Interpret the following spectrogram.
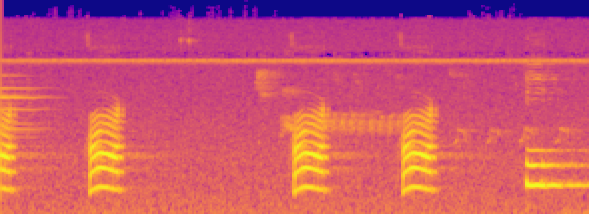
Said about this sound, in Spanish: Tenés una forma de cantar muy especial. Al canto del búho se le llama ulular. Debe ser porque ulular tiene muchas U.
